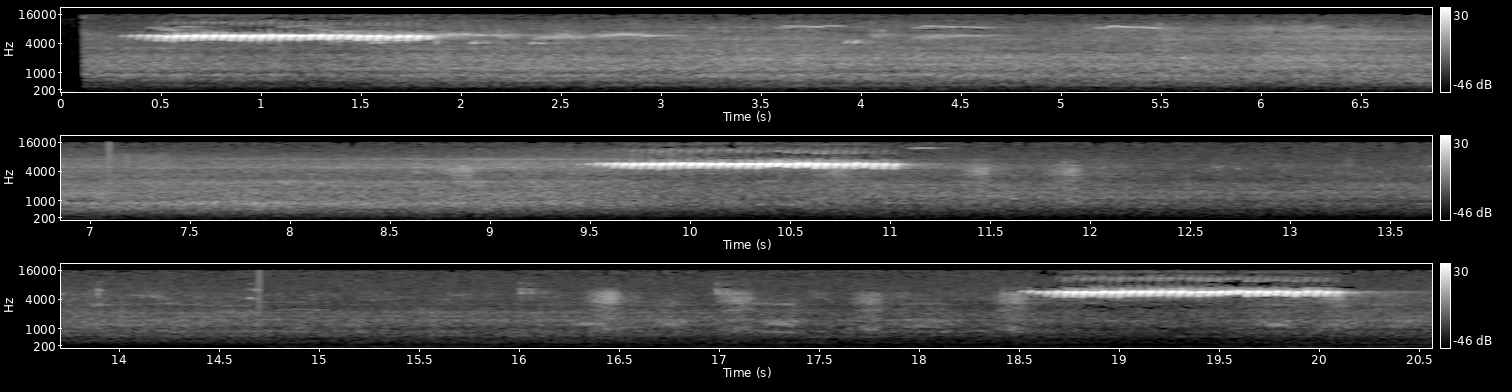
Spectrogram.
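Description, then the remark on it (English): An orange-crowned warbler gives three steady, high-pitched trills that do not change in pitch or speed, each lasting about two seconds and spaced roughly eight seconds apart, clear over a soft outdoor background hiss. “So that was the Orange Crown Warbler,”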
